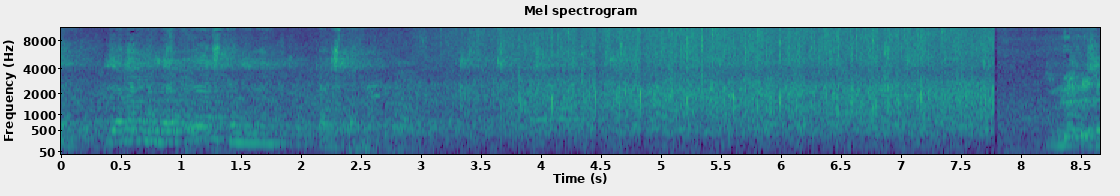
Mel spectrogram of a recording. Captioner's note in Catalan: Aplaudiment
